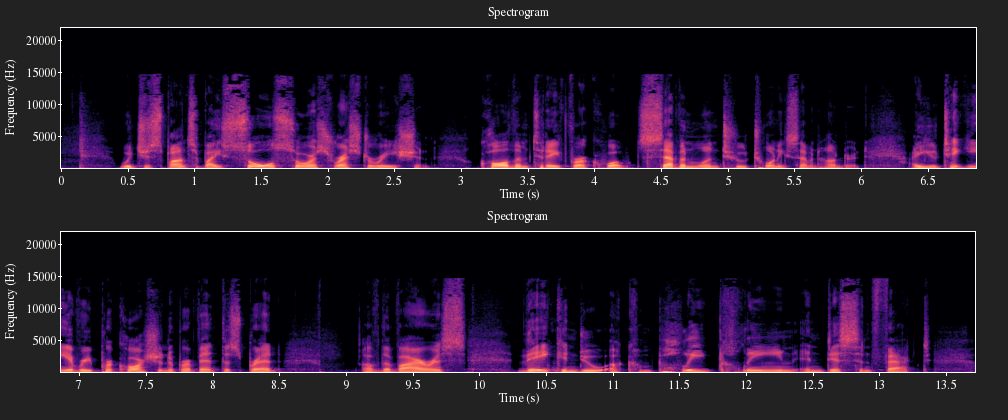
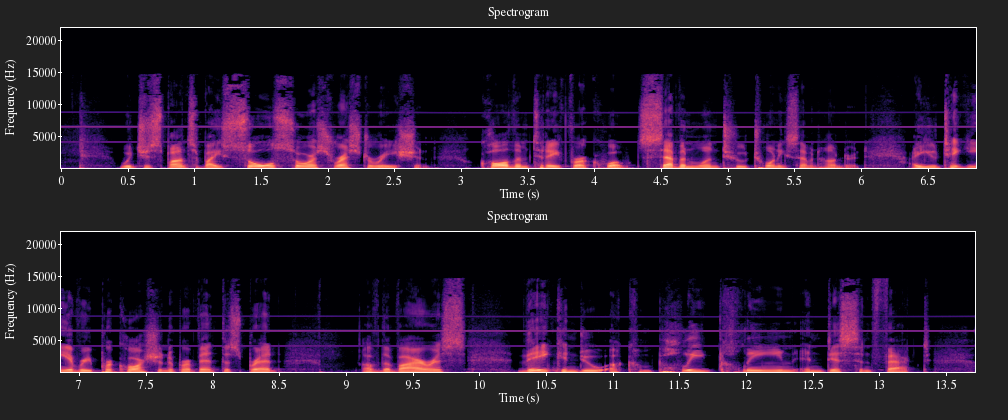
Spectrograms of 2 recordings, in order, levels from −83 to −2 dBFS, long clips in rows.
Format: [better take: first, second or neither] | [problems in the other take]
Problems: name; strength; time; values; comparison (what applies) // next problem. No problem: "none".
first | high-pitched whine; faint; throughout; 6.5 kHz, 25 dB below the speech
